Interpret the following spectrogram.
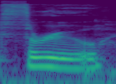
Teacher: through is an interdental, which means just your tongue goes in between your teeth, and that's voiceless. Your voice box doesn't move when you say that.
